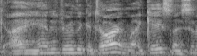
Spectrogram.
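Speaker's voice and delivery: ordinary talk, nothing marked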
